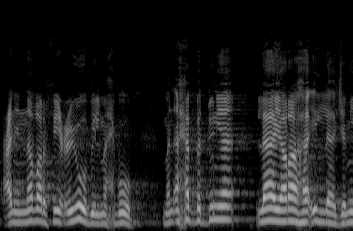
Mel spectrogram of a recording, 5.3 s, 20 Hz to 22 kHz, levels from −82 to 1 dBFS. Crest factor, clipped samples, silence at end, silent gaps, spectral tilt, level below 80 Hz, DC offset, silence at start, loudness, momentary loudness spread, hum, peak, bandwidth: 18 dB; under 0.1%; 0 s; none; -5.5 dB/octave; -78 dBFS; under 0.1%; 0.05 s; -32 LUFS; 10 LU; none; -16 dBFS; 11.5 kHz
